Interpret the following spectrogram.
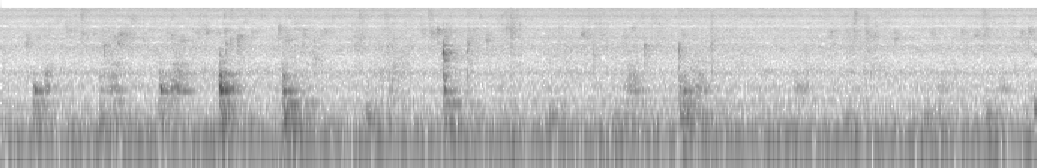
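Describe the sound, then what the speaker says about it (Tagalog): Onion frying in a pan with browning bitter gourd (ampalaya) for an egg omelette, a steady soft sizzle with occasional clicks and stirring scrapes, close and fairly quiet. "Pag medyo brown na, isusunod ko na ang sibuyas."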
